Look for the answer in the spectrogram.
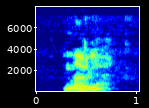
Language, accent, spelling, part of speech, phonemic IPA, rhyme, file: English, Southern England, molar, noun / adjective, /məʊlə(ɹ)/, -əʊlə(ɹ), LL-Q1860 (eng)-molar.wav
- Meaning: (noun) A back tooth having a broad surface used for grinding one's food; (adjective) Of or relating to the molar teeth, or to grinding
